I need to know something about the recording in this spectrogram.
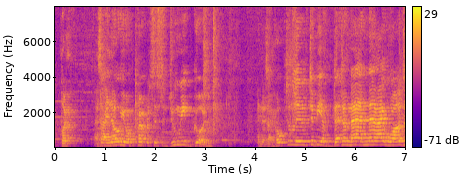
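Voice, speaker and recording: A man's voice: on the high side, natural voice. A man playing a remorseful, pleading old miser in an amateur stage reading. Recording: heavily echoing room.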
